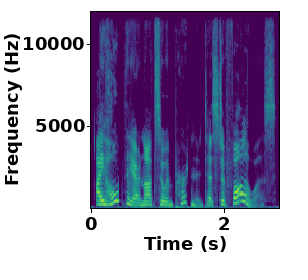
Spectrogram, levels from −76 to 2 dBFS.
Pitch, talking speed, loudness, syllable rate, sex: 250 Hz, 235 wpm, -19 LUFS, 6.1 syllables/s, female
